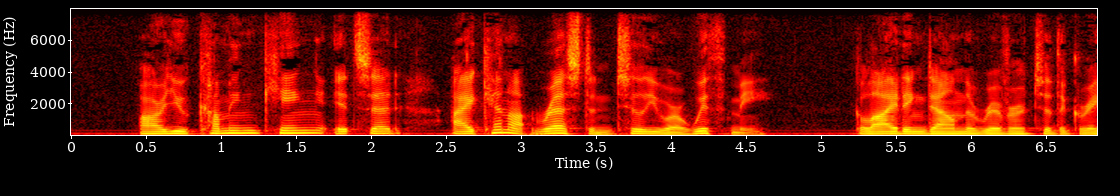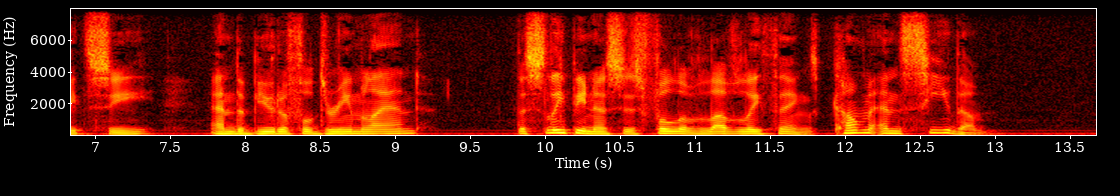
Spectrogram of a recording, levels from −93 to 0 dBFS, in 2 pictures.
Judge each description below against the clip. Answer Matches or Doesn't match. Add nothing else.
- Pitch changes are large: Doesn't match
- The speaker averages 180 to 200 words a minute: Doesn't match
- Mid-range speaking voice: Doesn't match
